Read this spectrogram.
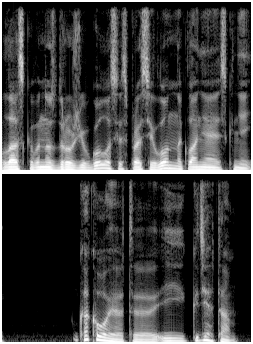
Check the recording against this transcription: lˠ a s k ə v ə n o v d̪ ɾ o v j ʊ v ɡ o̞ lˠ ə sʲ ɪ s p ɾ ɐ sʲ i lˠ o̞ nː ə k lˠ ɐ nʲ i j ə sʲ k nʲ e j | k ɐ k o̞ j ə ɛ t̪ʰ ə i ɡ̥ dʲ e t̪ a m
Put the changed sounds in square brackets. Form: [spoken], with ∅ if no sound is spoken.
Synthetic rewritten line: lˠ a s k ə v ə n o [z] d̪ ɾ o [ʐ] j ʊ v ɡ o̞ lˠ ə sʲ ɪ s p ɾ ɐ sʲ i lˠ o̞ nː ə k lˠ ɐ nʲ [æ] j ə sʲ k nʲ e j | k ɐ k o̞ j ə ɛ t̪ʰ ə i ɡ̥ dʲ e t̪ a m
